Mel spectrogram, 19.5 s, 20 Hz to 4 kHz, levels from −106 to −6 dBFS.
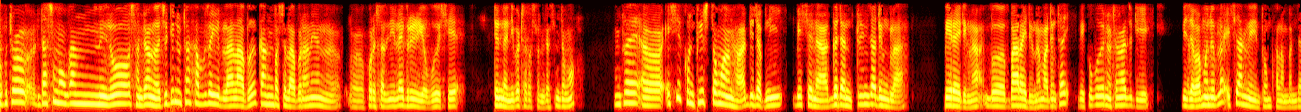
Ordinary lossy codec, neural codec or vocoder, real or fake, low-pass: AAC, 24 kbps; codec, 16 kHz, 4 kbps, X-Codec, WavLM features, trained on Multilingual LibriSpeech; fake; 3.6 kHz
